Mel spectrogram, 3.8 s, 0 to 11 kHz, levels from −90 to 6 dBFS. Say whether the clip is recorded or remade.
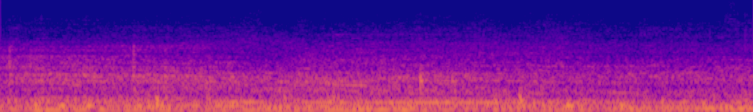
recorded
